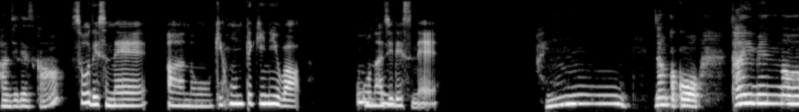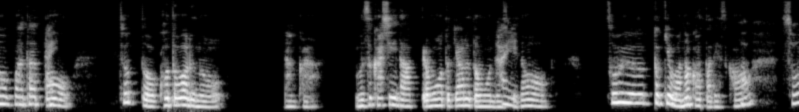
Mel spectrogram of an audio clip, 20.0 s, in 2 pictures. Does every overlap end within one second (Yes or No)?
Yes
